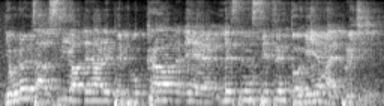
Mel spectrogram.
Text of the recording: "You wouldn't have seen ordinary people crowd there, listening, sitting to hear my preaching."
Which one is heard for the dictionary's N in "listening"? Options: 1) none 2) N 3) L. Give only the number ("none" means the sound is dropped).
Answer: 1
